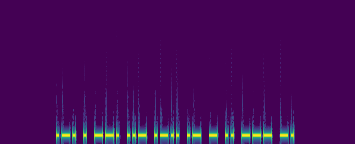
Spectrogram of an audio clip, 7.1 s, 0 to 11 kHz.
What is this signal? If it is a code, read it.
Morse code, heard as a keyed tone, about 22 wpm, 700 Hz. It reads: REGULATION
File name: practice / 22wpm / 10 Letter Words - First 3 Letters Given - 22wpm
